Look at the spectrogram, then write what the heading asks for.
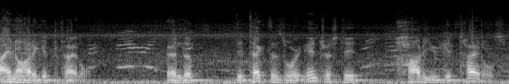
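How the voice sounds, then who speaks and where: A man with an American accent, fairly low in pitch and talking at a very fast pace with ordinary pitch variation, amid noticeable background noise and audible room echo. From Detroit, Michigan. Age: 60s. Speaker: homeless man. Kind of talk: interview.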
